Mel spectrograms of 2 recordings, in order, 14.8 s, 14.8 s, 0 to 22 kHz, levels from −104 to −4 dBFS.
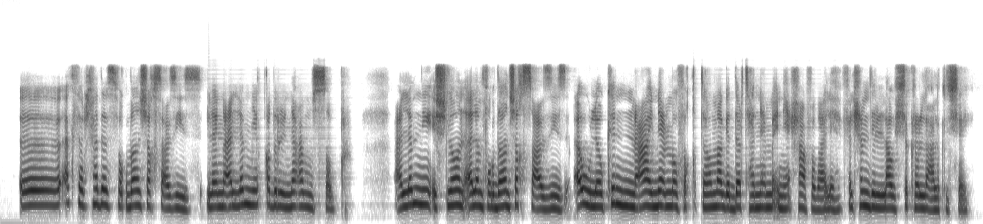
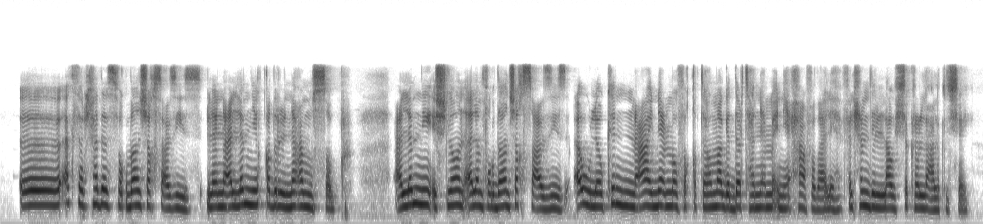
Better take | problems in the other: second | noise reduction (neural mask model DeepFilterNet 3)

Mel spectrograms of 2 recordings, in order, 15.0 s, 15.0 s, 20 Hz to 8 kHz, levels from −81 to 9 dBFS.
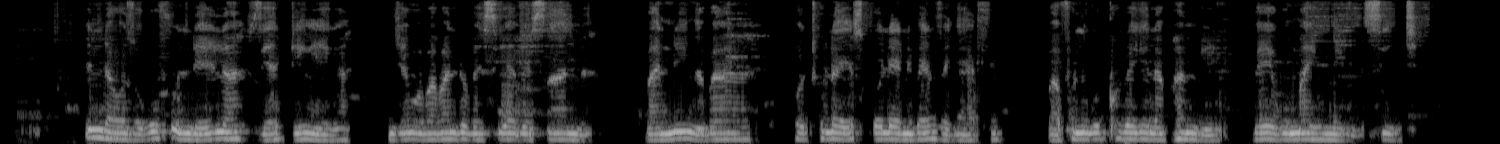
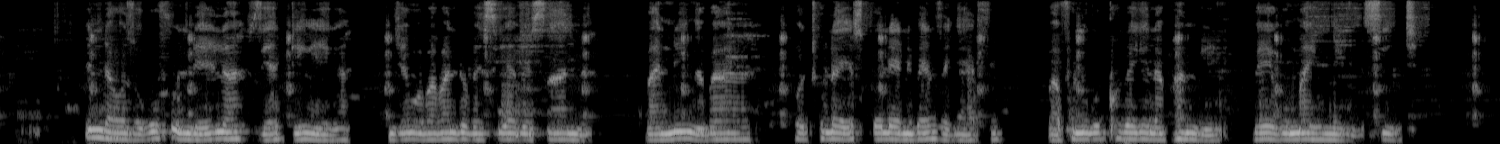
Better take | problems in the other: first | background sound (Clock); 19 dB below the speech

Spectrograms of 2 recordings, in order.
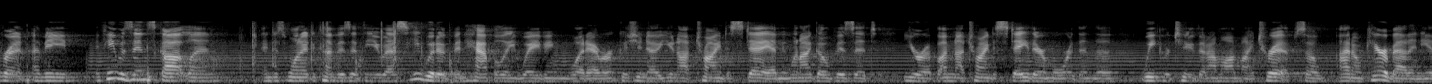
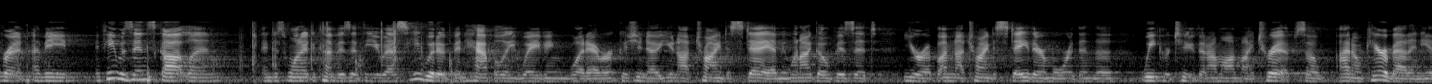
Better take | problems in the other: second | background sound (Trumpet); 19 dB below the speech

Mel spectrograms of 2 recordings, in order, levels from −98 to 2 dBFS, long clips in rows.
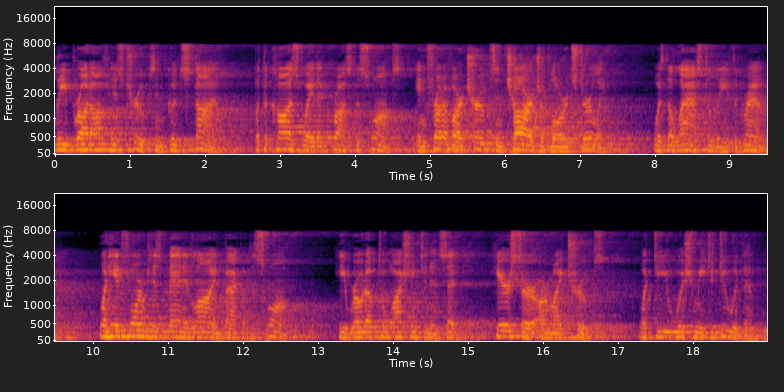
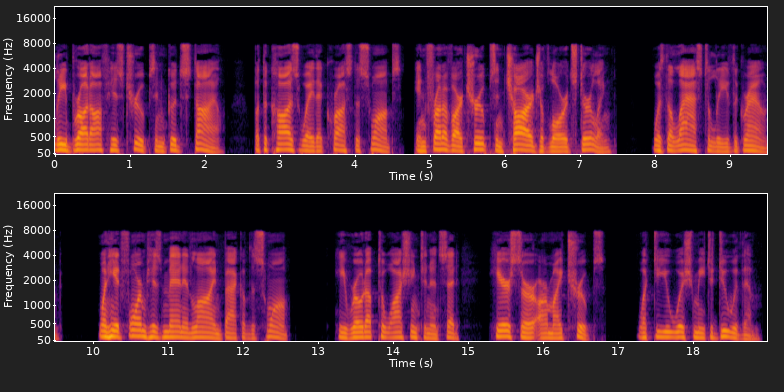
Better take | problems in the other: second | room echo; dies away in 2.7 s

